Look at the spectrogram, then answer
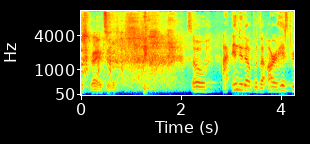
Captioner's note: laughter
